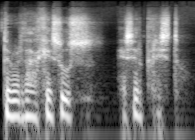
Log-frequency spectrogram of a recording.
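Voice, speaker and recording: A man's voice: medium pitch, flat delivery, a little slow, bright, forceful tone, slightly rough. A man preaching a sermon, putting rhetorical questions to his congregation. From Mexico.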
